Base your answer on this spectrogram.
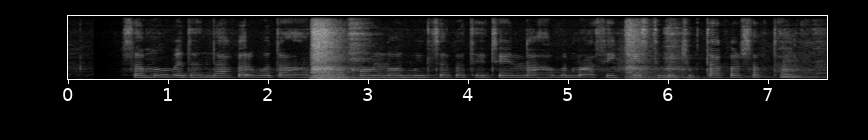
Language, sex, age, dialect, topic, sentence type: Chhattisgarhi, female, 46-50, Northern/Bhandar, banking, question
